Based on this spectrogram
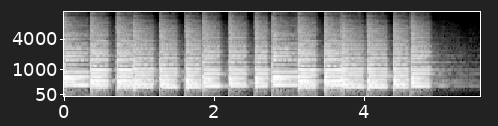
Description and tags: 130-house-piano
House piano loop.. 130 bpm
